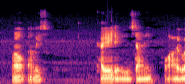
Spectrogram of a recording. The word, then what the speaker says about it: Kaede: Well, I would say Cade, but I should at least say it right one more time. Because I'm pretty sure all of you hate me for saying it as Cade when it's Kaede.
